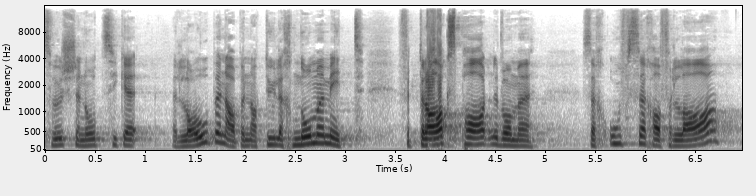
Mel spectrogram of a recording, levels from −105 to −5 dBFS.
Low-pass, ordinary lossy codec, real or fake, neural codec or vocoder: 14.4 kHz; none; fake; vocoder, 48 kHz, 128 mel bands, Vocos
